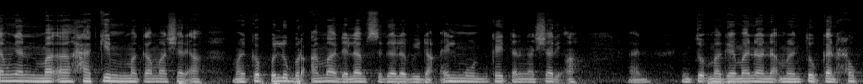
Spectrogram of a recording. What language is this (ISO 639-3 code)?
msa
